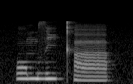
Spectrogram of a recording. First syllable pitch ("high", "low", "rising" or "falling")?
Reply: high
